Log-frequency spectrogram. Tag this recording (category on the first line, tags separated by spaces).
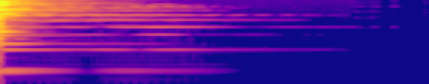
Sound effects > Objects / House appliances
percusive recording sampling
